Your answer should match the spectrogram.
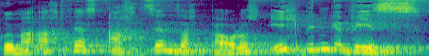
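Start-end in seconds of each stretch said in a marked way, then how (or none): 2.0-3.2 high, slow, assured declaration; raised pitch, each word firmly placed; certain. Retold or imitated. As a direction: quote it slowly, with full conviction. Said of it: "also Paulus sagt nicht, Ich vermute das".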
